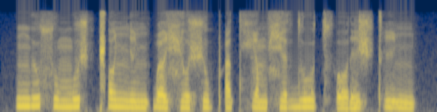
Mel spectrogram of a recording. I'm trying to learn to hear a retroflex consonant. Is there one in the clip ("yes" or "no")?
no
